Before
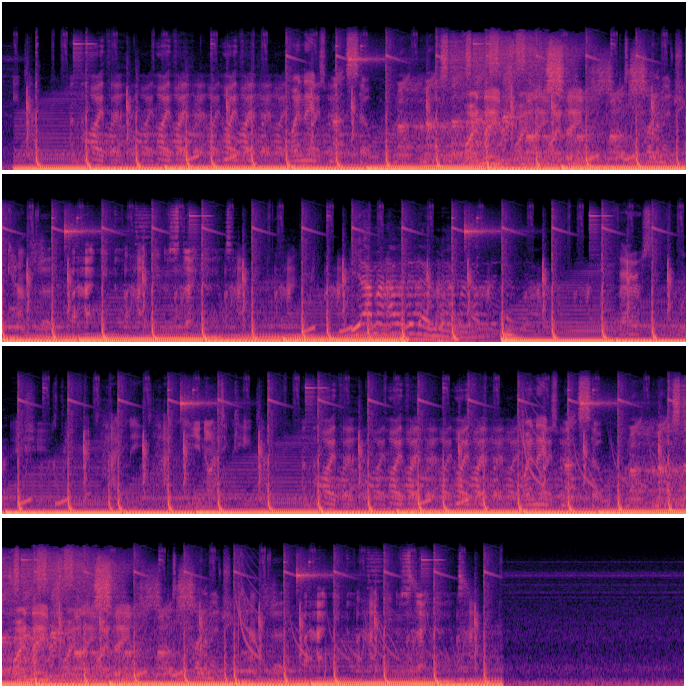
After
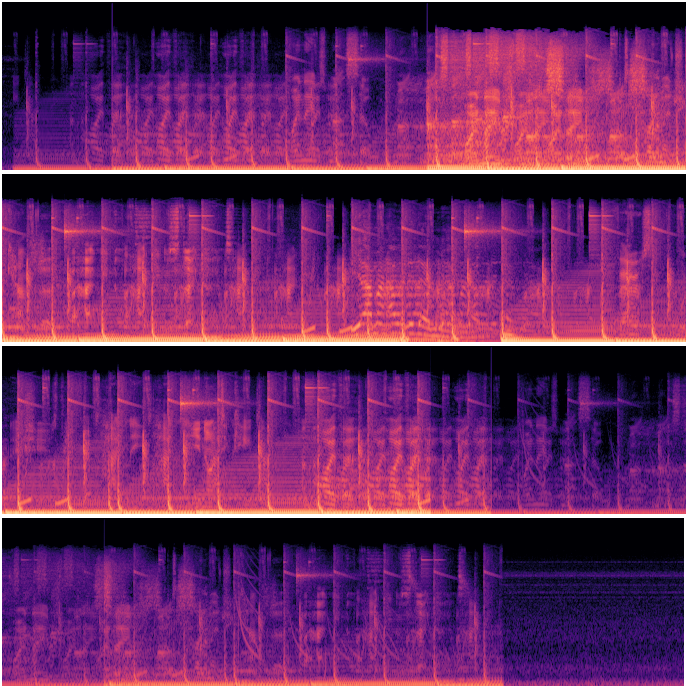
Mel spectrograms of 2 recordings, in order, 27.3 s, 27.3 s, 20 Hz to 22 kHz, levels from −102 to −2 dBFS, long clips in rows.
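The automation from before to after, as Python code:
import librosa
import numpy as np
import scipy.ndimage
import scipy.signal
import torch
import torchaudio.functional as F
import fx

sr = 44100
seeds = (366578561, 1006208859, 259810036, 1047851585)

y = fx.gain(x, sr, db=fx.steps((0.0, -9.5), (1.11, 0.0), (4.26, 11.0), (17.97, -1.0), (18.58, -13.5), (21.55, -3.0)))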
